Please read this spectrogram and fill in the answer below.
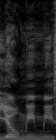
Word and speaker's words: Yomi: So, it is Yomi.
